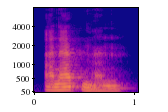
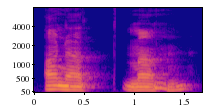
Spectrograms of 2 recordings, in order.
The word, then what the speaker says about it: anatman: En sánscrito, la forma correcta de pronunciarlo sería la siguiente. Nirvana. 5. Anatman.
